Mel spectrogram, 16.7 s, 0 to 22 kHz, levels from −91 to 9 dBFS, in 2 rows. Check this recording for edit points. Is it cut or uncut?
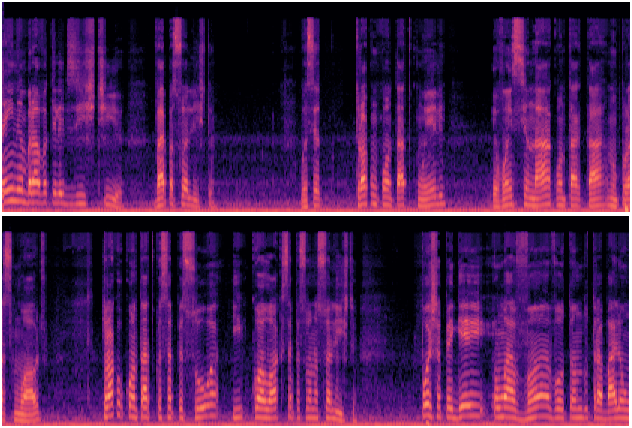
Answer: uncut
